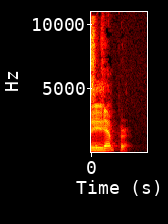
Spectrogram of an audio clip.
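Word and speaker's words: Darcy Kuemper: Coyotes get goalie Dracy eh, Camper. Hur uttalar man det då? – Darcy, Darcy Camper.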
